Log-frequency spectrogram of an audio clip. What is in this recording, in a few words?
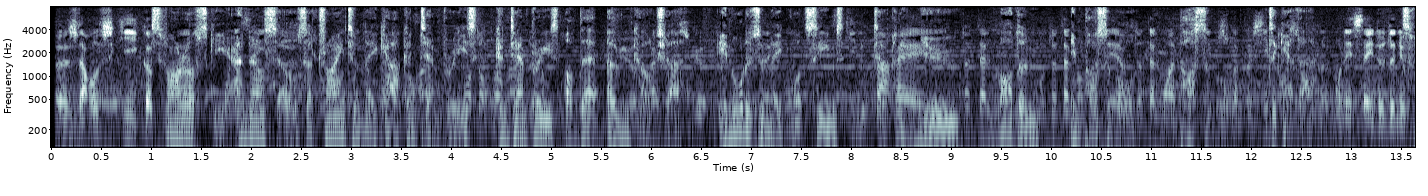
voice over VA VF Site; Palais de Tokyo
